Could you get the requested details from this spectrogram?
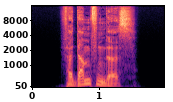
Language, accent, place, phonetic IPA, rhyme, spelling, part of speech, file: German, Germany, Berlin, [fɛɐ̯ˈdamp͡fn̩dəs], -amp͡fn̩dəs, verdampfendes, adjective, De-verdampfendes.ogg
- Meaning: strong/mixed nominative/accusative neuter singular of verdampfend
